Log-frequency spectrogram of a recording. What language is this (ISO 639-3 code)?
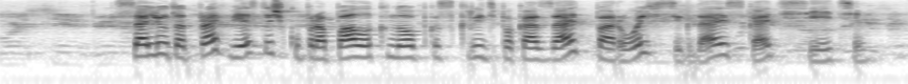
rus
